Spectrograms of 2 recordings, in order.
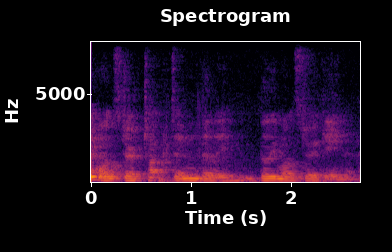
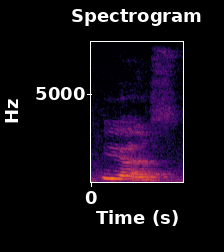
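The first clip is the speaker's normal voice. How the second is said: sobbing; 9 semitones higher than usual. Acted. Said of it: "he sobbed".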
